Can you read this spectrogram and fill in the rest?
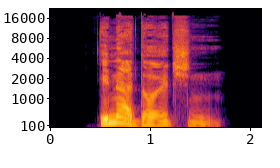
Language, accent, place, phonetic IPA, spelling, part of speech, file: German, Germany, Berlin, [ˈɪnɐˌdɔɪ̯t͡ʃn̩], innerdeutschen, adjective, De-innerdeutschen.ogg
- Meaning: inflection of innerdeutsch: 1. strong genitive masculine/neuter singular 2. weak/mixed genitive/dative all-gender singular 3. strong/weak/mixed accusative masculine singular 4. strong dative plural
